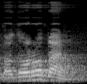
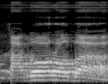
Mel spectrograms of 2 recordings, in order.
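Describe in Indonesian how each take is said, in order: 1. Kata itu berakhir dengan bunyi n yang ditambahkan. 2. Kata itu berakhir dengan vokal biasa. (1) "jangan tadoroban" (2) "Tadoroba, jangan tadoroban"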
